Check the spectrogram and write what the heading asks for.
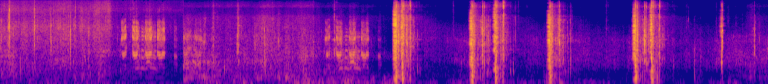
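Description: Geese honking for the first few seconds, then a quick volley of shotgun shots from the hunters' shotguns, about six sharp reports in four seconds, two of them almost together.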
